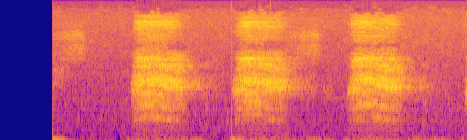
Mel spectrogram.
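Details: Barn owl on a nest camera giving strange sounds: three harsh, broad rasping screeches, each about half a second long, spaced roughly a second apart, over a quiet, steady background hiss.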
